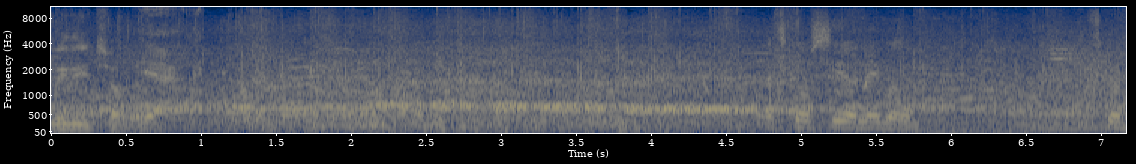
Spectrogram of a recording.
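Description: A large crowd sings and chants loudly outdoors.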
